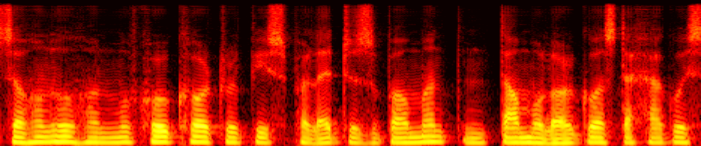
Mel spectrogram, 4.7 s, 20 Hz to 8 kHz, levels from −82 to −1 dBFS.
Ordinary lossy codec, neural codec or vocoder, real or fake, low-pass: none; codec, 16 kHz, 0.2 kbps, FocalCodec; fake; 7.2 kHz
